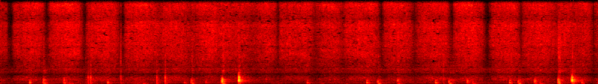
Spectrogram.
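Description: Fingertips and nails scratch along the front panel and top edge of a hollow, printed cardboard saltine cracker box. The result is a series of soft, dry scratching and rubbing bursts with a muffled, low-mid tone and almost no bright edge. Each burst cuts off quickly, with quiet gaps between the strokes.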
